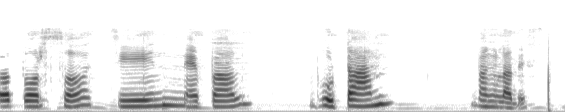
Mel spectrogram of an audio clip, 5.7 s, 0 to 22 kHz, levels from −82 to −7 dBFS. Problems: none marked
